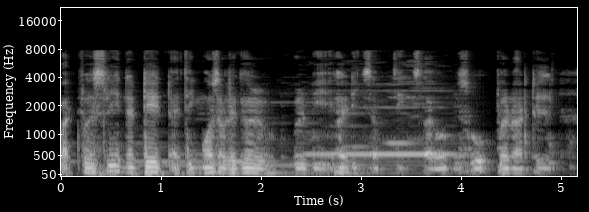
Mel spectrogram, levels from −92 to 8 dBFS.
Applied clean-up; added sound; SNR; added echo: classical method WPE with log-MMSE.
